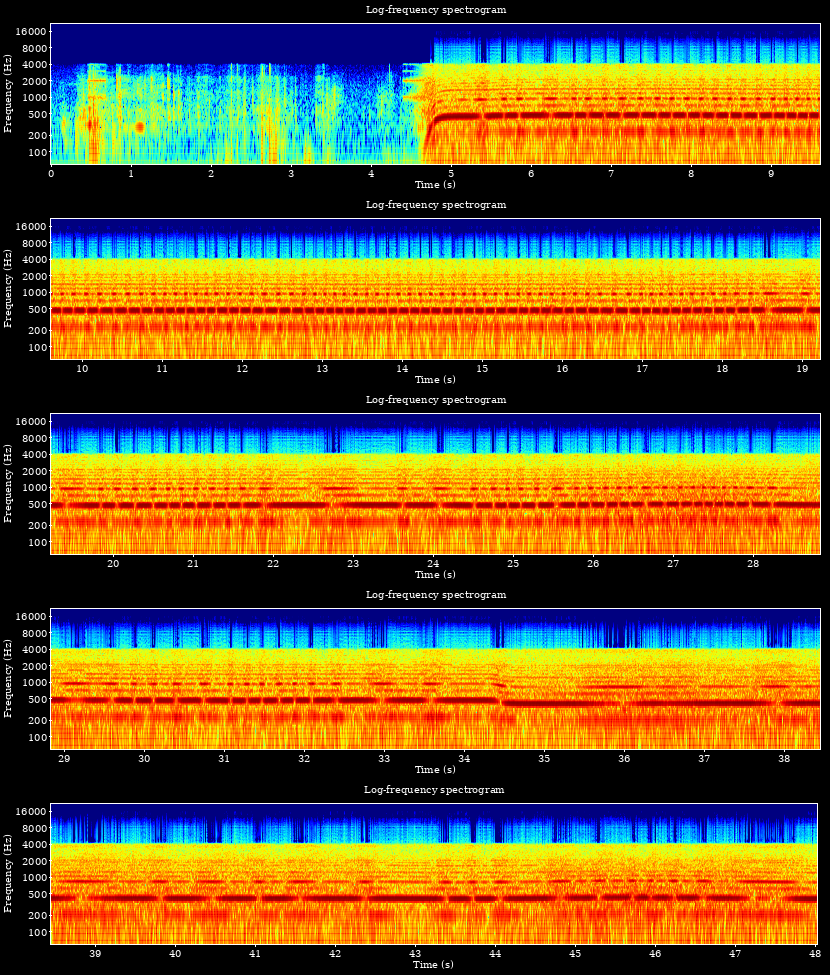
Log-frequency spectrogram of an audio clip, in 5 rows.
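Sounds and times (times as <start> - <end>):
model plane motor whine: 4.5 - 48.0.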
